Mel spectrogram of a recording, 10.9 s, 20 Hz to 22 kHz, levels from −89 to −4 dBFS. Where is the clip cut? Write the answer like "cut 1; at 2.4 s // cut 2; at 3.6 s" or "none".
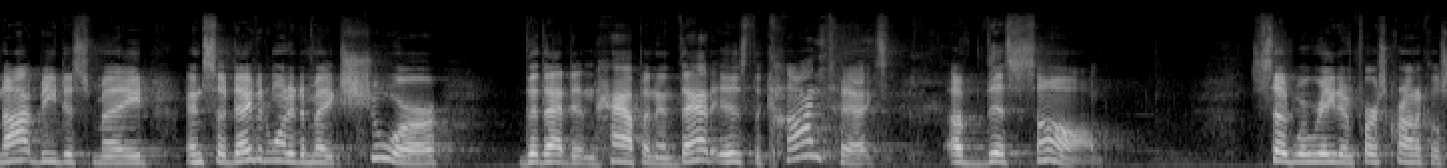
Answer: cut 1; at 1.4 s // cut 2; at 9.7 s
